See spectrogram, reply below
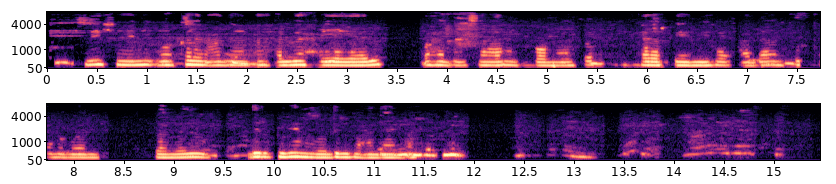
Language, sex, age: Somali, female, 25-35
